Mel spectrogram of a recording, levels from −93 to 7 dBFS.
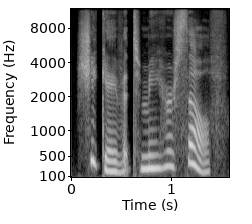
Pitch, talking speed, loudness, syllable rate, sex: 255 Hz, 225 wpm, -16 LUFS, 4.7 syllables/s, female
